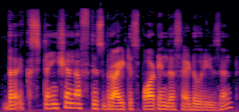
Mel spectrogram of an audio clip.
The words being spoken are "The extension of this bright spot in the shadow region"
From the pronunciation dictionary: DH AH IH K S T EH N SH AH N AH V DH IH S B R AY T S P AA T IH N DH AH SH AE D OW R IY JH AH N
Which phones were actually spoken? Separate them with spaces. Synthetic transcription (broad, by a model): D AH IH K S T EH N SH AH N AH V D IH S B R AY T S P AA T IH N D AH S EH D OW R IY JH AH N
